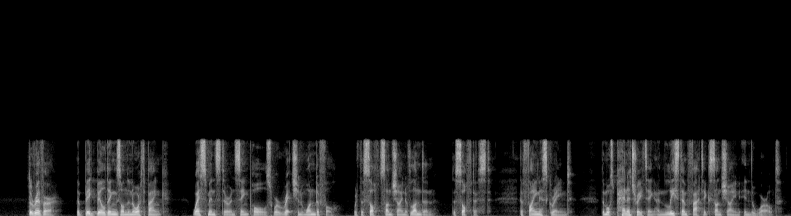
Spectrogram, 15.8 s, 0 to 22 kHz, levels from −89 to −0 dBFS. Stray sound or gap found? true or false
false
